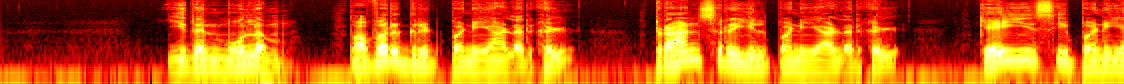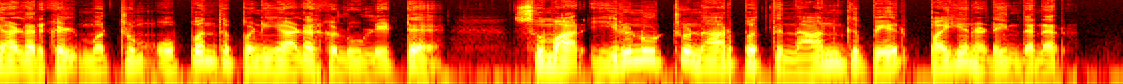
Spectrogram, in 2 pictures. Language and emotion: Tamil, neutral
